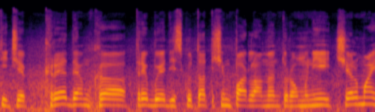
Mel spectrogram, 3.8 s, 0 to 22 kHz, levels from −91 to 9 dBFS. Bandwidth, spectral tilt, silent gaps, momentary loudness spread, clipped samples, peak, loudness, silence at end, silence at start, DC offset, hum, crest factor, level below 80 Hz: 16 kHz; -4 dB/octave; none; 3 LU; under 0.1%; -2 dBFS; -18 LUFS; 0 s; 0 s; under 0.1%; none; 16 dB; -38 dBFS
